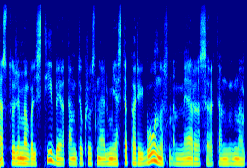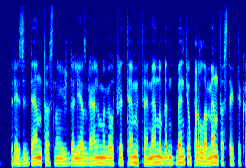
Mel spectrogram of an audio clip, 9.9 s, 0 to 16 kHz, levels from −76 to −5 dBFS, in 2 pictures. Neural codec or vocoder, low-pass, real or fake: autoencoder, 48 kHz, 32 numbers a frame, DAC-VAE, trained on Japanese speech; 14.4 kHz; fake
